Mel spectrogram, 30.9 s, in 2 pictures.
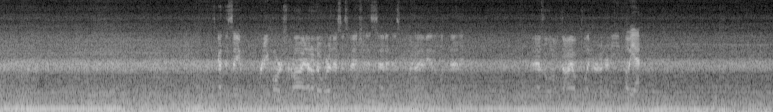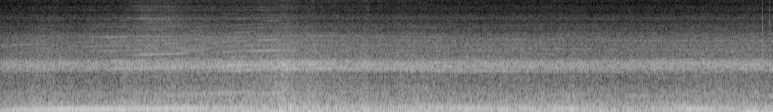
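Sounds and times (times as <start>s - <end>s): car engine droning: 0.0s - 30.9s
road and wind noise: 0.0s - 30.9s.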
